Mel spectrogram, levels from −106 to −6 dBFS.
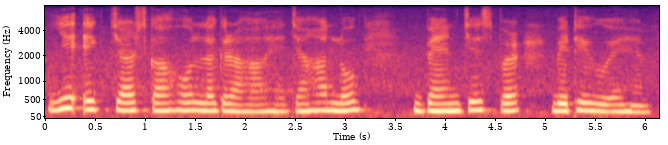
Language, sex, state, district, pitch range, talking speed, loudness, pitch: Hindi, female, Arunachal Pradesh, Lower Dibang Valley, 195-220 Hz, 145 wpm, -13 LUFS, 205 Hz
